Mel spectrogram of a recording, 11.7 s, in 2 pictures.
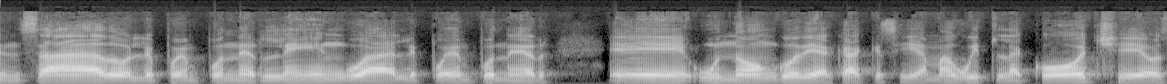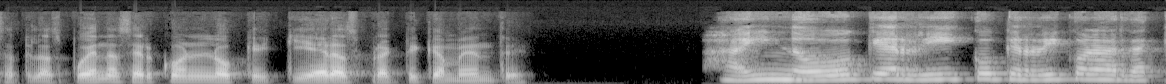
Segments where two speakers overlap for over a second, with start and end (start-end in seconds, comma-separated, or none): none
